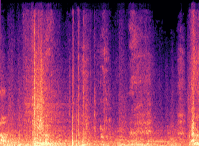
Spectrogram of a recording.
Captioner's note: punch thudding; suspenseful music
